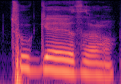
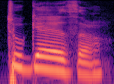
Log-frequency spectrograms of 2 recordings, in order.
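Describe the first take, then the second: First: Together with a soft tongue th, quieter; tongue between teeth for together. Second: Together with a soft tongue th. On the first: (together, th doux) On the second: (together, th doux entre les dents) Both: Shown as a demonstration. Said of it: "faites le son the".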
